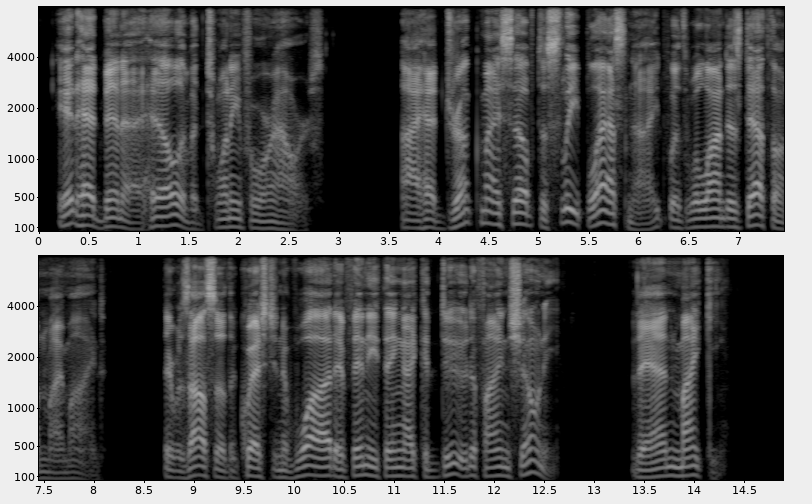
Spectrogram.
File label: Third Person Fiction MF Dialogue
